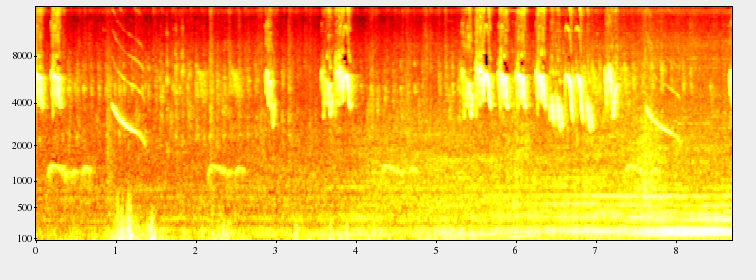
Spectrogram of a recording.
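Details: Yellow-fronted canary song used as a lure and training recording for other canaries: high, rapid chirps and trilled bursts, several long downslurred whistles, and a faint lower whistled note repeated between phrases, over a low background hum.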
